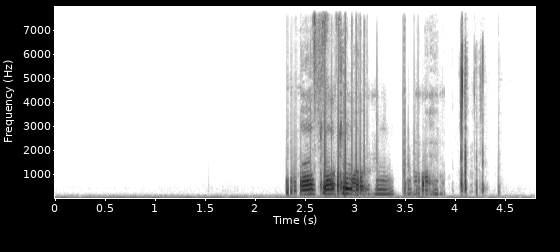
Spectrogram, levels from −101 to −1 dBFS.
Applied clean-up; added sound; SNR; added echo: neural diffusion model UNIVERSE++.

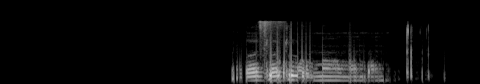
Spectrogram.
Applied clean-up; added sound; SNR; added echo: none; Rattle (instrument); 5 dB; none.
